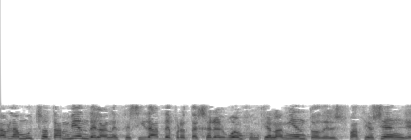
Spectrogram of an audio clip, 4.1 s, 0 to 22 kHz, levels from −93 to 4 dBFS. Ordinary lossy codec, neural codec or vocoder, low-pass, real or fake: none; none; 5.4 kHz; real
